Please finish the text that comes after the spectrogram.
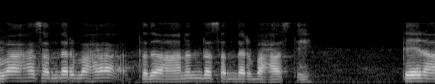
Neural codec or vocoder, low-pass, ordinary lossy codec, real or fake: vocoder, 22.05 kHz, 80 mel bands, WaveNeXt; 7.2 kHz; Opus, 24 kbps; fake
